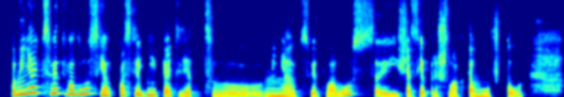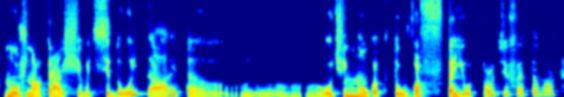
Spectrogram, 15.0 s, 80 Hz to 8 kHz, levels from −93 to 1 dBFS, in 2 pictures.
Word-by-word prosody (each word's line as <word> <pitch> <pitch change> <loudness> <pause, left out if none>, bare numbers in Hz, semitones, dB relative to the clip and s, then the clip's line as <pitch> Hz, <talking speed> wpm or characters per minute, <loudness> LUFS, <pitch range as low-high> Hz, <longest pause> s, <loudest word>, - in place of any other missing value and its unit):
Поменять 415 +11 +6
цвет 410 -2 +2
волос. 360 +4 +4
Я 270 -1 +4
последние 255 -1 0
5 235 0 -1
лет, 235 +1 -1 0.2
у 195 -2 -4
меняю 200 -1 0
цвет 190 0 -6
волос, 330 +5 -3
и 185 0 -1
щас 190 0 -6
я 180 - +3
пришла 180 - -5
к 180 - -29
тому, 180 +1 -2
что 170 0 -5 0.6
нужно 200 -4 +4
отращивать 170 - 0
седой, 225 - +1
да, 185 +7 +2
это 250 - -3 0.5
у - - -9 0.2
у 90 0 -5
очень 200 0 +1
много 195 -3 +4
кто 190 +2 0
восстает 190 -3 +2
против 275 +5 -2
этого. 290 0 -2
200 Hz, 125 wpm, -26 LUFS, 180-270 Hz, 0.6 s, Поменять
